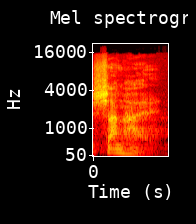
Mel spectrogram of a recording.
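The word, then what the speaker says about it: 上海: 서안, 시안, 그리고 항조, 수주, 수조, 그리고 상해, 발음을 멋있게 하면 샹하이, 그렇게 갔었는데, 제가 그 시안에 갔을 때에 사실 이 장소를 방문하면서 이렇게 보면서 굉장히 많이 놀랐습니다.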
